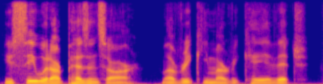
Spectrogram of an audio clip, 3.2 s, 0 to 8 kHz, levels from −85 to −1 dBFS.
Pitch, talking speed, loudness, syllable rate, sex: 105 Hz, 150 wpm, -17 LUFS, 5.3 syllables/s, male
